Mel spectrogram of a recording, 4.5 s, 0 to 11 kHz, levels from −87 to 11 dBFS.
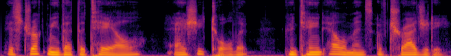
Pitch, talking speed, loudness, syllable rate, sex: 110 Hz, 185 wpm, -18 LUFS, 5.2 syllables/s, male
